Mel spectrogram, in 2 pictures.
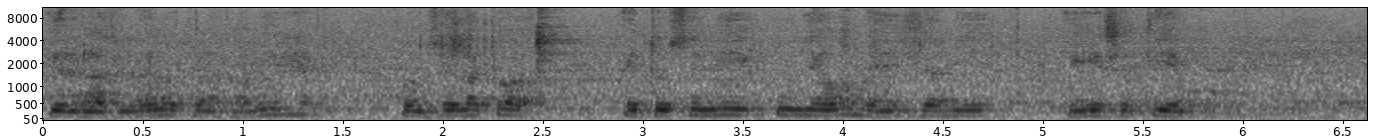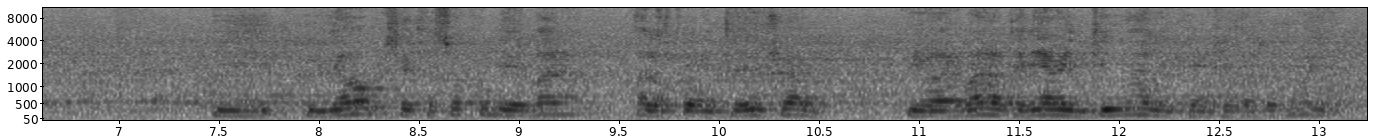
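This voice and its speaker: An older man tells his story in halting bits, restarting phrases and tacking on little tag questions. His voice sits fairly high. He is picked up from a distance in a roomy space with steady ambient noise behind him. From Panama. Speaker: barber being interviewed. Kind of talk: rambling oral history. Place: barbershop.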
